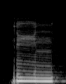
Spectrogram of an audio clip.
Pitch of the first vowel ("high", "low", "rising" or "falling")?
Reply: low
